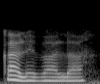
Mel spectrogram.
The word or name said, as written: kalevala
